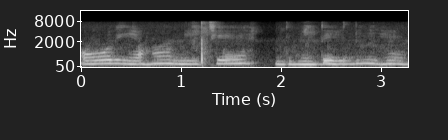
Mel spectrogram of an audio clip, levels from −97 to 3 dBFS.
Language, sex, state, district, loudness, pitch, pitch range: Hindi, female, Chhattisgarh, Balrampur, -22 LUFS, 220 Hz, 210-235 Hz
